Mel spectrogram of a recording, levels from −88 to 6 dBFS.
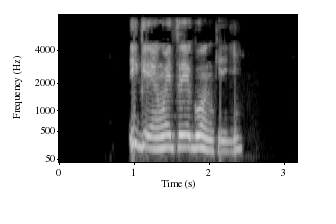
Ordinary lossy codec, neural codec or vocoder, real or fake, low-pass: AAC, 32 kbps; none; real; 7.2 kHz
